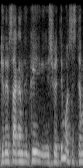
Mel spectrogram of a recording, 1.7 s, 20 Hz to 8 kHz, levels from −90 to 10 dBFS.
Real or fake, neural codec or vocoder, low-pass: real; none; 7.2 kHz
